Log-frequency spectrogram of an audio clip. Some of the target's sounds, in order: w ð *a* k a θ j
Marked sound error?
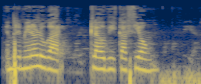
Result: yes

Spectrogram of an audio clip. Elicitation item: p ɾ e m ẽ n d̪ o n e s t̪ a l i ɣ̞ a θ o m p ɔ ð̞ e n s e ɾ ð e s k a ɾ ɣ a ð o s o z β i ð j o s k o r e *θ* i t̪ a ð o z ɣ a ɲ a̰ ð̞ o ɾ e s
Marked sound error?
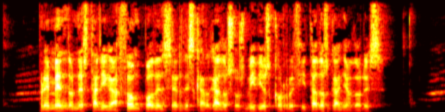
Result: no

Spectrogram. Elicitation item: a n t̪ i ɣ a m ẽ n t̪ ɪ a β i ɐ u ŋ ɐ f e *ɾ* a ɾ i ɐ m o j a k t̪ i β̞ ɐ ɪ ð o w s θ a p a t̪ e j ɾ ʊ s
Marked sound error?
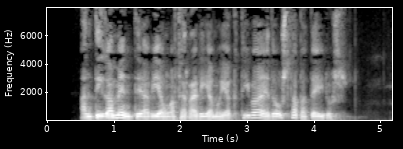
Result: yes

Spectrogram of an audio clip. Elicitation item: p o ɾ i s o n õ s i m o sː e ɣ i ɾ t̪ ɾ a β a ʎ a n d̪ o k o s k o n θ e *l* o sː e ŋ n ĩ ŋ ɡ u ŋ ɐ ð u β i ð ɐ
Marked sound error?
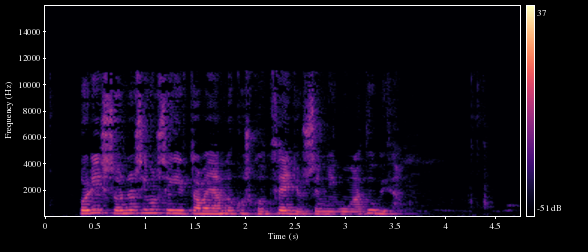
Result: yes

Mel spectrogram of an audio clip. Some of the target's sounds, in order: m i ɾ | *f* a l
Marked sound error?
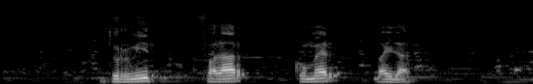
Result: no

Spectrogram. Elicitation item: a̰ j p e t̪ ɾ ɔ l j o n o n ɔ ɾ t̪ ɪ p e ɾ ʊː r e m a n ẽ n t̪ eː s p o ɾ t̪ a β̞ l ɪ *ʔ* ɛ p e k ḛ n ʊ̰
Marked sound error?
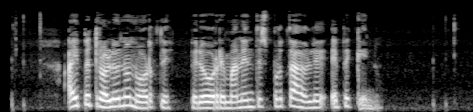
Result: no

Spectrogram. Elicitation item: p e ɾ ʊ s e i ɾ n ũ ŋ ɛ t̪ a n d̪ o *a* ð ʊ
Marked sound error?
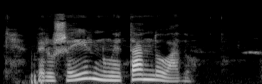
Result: no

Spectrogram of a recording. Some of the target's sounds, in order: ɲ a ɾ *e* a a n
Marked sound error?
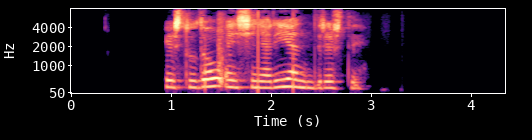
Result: yes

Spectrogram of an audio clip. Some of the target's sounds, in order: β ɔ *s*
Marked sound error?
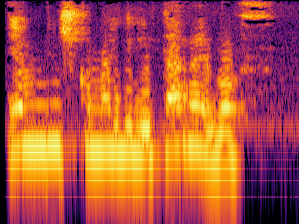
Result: yes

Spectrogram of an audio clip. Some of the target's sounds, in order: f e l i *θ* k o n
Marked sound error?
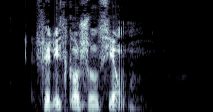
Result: no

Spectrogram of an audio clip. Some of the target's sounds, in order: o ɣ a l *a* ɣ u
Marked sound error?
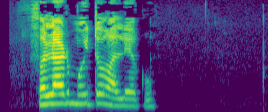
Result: yes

